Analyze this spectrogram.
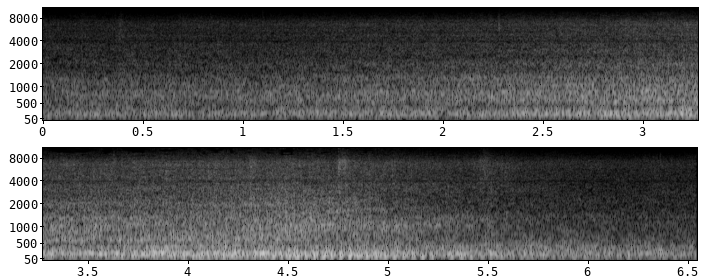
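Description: Road traffic noise: a motor vehicle passes, growing louder to a peak about four seconds in and then fading, over a steady background rumble.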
